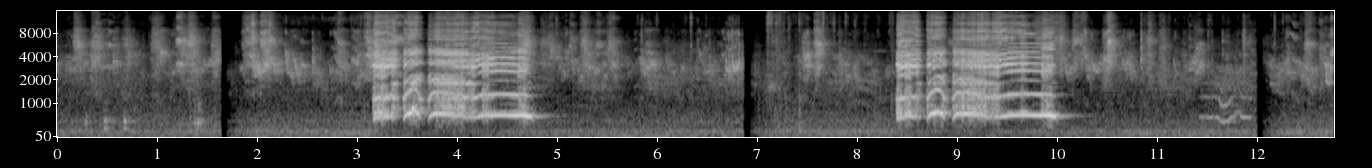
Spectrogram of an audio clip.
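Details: Two crows from a Lohmann Brown rooster about five seconds apart, each a rough stuttering start running into a prolonged ringing note. A short squeak follows near the end, with constant high chirping of small birds.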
